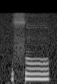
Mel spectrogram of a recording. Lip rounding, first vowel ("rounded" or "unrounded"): rounded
